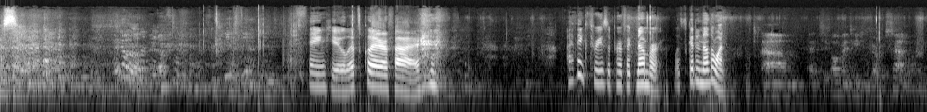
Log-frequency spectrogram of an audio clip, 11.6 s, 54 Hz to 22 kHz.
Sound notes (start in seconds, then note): 0.0 laughter; 4.9 laughs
